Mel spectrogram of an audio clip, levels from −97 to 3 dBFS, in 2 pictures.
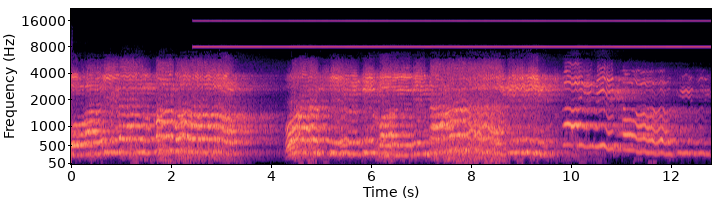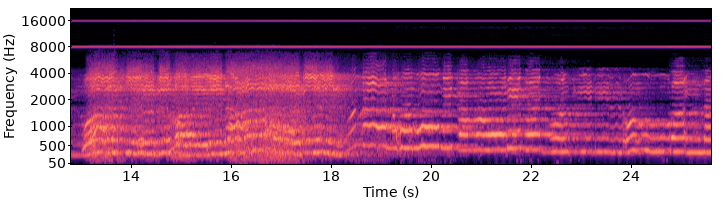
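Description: From 2.42 s to the end of the clip, a steady high whine at 8 kHz sits under the sound, around 20 dB below the signal. This is USB whine: current drawn in 125-microsecond microframes on the USB bus leaks into the audio through power or ground, giving a fixed pitch at the 8 kHz frame rate. On a spectrogram it shows as a thin, unbroken horizontal line at 8 kHz starting at 2.42 s.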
